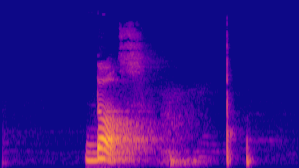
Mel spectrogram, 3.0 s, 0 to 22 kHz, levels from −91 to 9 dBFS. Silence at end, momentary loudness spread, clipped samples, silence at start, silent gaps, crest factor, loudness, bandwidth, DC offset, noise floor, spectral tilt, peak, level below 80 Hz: 0.5 s; 26 LU; under 0.1%; 0.85 s; none; 20 dB; -17 LUFS; 11 kHz; under 0.1%; -79 dBFS; -7.5 dB/octave; -2 dBFS; -72 dBFS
